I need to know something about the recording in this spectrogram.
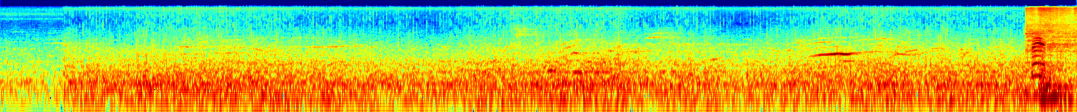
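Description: Steady low rumble of outdoor background noise, with a few faint short chirps in the second half.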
